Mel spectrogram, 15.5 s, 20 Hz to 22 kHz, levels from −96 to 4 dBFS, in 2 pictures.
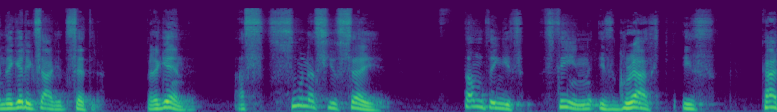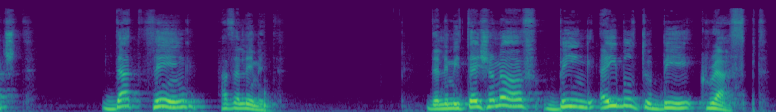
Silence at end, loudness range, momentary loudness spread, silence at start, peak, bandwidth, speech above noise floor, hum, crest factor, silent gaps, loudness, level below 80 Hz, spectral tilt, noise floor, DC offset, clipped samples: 0.35 s; 7 LU; 16 LU; 0 s; -8 dBFS; 16 kHz; 55 dB; none; 18 dB; none; -24 LUFS; -54 dBFS; -7.5 dB/octave; -78 dBFS; under 0.1%; under 0.1%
